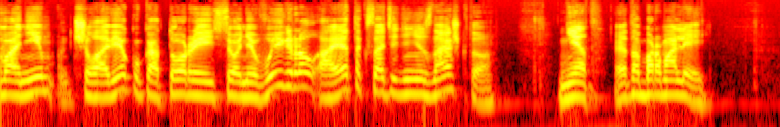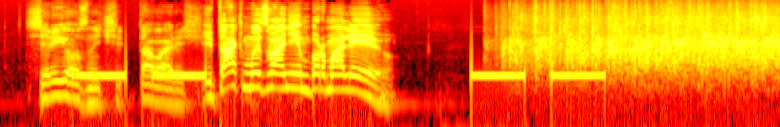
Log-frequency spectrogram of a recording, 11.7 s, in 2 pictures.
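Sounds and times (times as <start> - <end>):
speech: 0.0 - 5.4, 6.0 - 8.9
applause sound effect: 9.5 - 11.6.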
